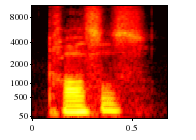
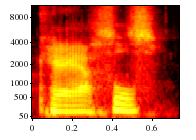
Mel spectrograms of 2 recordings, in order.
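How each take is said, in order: First: The first vowel is a broad 'ah' sound. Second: The first vowel is a flat short 'a'. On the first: The speaker calls it right. "Kind of an A H, ah" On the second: The speaker calls it wrong. "Not castles"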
